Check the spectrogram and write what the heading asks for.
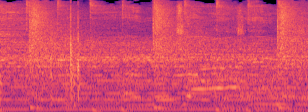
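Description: Heavy rock music with a steady beat, over which a skateboard's trucks grind along a concrete ledge, with a sharp clack about half a second in.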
